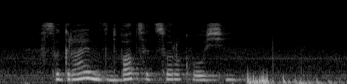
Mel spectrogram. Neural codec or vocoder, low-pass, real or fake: none; 7.2 kHz; real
